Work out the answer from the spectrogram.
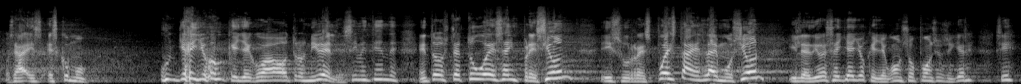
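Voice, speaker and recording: A middle-aged male pastor preaching a sermon, teaching in an animated, jokey way and often checking that listeners follow. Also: high voice, brisk. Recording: long hall reverb.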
